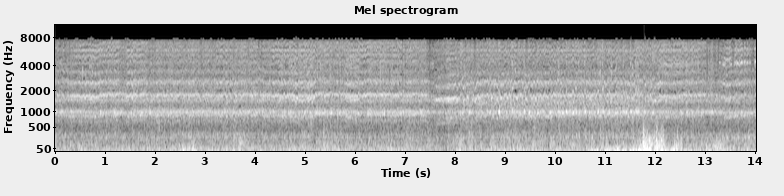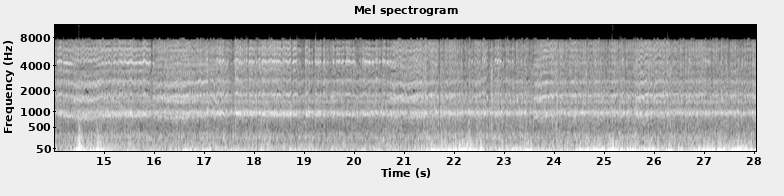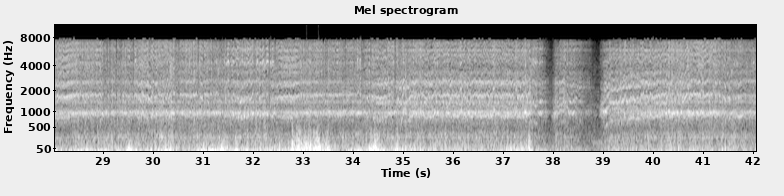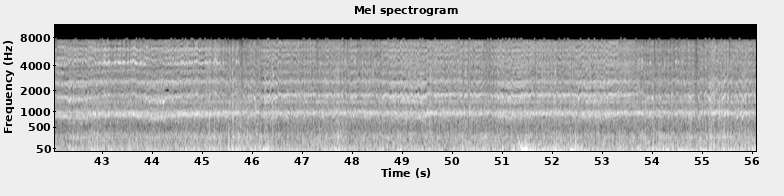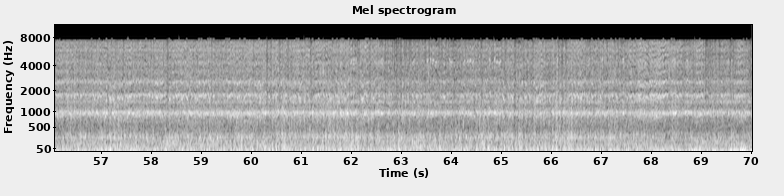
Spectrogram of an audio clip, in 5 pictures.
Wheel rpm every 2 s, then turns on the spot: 230, 230, 220, 230, 200, 190, 220, 230, 230, 230, 220, 230, 230, 230, 230, 230, 230, 200, 170, 80, 210, 220, 230, 230, 220, 230, 220, 230, 230, 230, 220, 230, 230, 230, 230.
none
